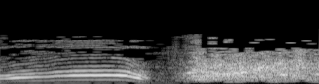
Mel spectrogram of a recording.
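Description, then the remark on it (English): A single loud cow moo, from a cow wearing a gas mask at a circus, holds a steady low pitch for over a second, then drops away and gives way to a rough, breathy rushing noise with no talking. “What an elephant! A cow wearing a gas mask.”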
